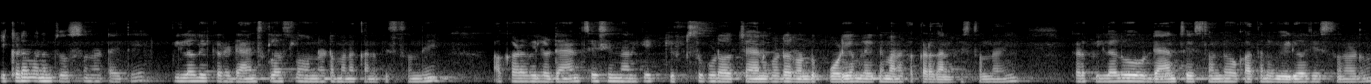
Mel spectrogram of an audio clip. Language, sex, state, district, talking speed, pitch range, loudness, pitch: Telugu, male, Karnataka, Gulbarga, 145 wpm, 130-145 Hz, -18 LUFS, 135 Hz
